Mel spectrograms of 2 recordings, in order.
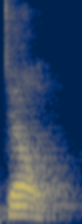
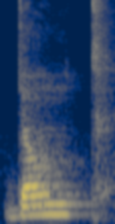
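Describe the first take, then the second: First: The final T is held, not released. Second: The final T is audibly released. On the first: The speaker calls it right. "We're simply holding the T" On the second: The speaker calls it wrong. "instead of releasing the T"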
